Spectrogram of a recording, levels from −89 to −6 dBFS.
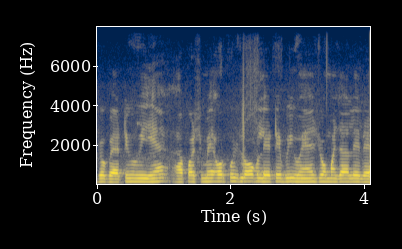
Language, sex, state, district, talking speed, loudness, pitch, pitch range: Hindi, male, Haryana, Rohtak, 265 wpm, -15 LUFS, 165 Hz, 165-170 Hz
